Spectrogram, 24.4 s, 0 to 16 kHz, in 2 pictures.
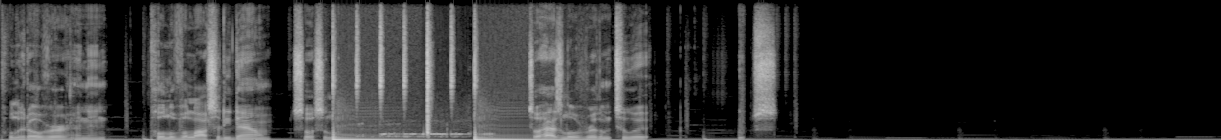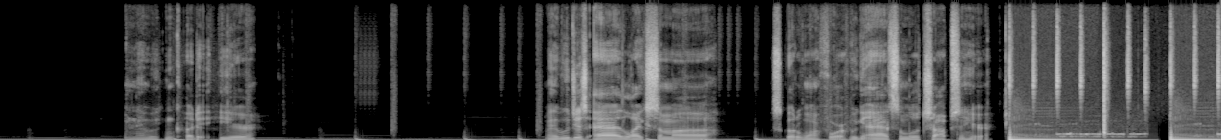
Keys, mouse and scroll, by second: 0.8 alt+scroll down 1, 4.9 space, 5.7 right click, 6.5 ctrl+z, 6.8 right click, 7.3 ctrl+z, 8.1 ctrl+alt+z, 8.5 ctrl+alt+right click, 8.8 ctrl+click, 13.0 right click, 14.5 ctrl+click, 16.6 shift+click, 18.0 right click, 20.5 right click, 22.2 space, 23.5 space, 24.2 right click.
